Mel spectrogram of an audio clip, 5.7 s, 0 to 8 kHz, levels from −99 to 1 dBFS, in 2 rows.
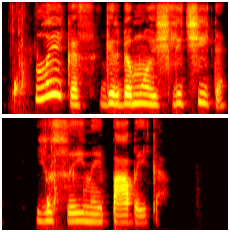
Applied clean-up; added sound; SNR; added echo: none; Splash, splatter; 18 dB; none.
